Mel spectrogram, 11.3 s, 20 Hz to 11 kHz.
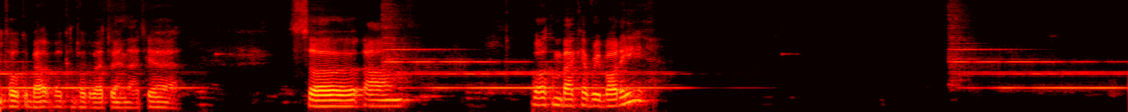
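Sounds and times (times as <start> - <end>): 
bell struck sharply with a bright humming tone: 0.0 - 2.2, 3.1 - 7.0, 9.5 - 11.2
speech: 0.1 - 1.9, 2.9 - 4.2, 5.3 - 6.6.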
